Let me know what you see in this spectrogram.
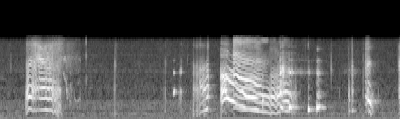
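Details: Baby with hiccups: short infant cries and fussy vocal bursts with quiet gaps and small catches between; ordinary infant cry in a quiet room.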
